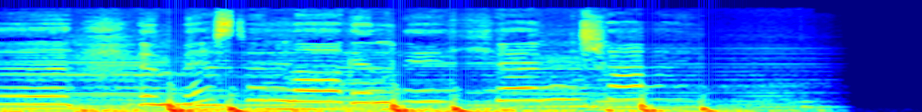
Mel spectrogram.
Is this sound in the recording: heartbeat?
yes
